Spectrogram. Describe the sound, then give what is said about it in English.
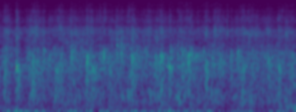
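A crowd applauds steadily for about three seconds, a dense, even wash of many hands clapping at a moderate level with no voices standing out. “I think that needs some applause.”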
